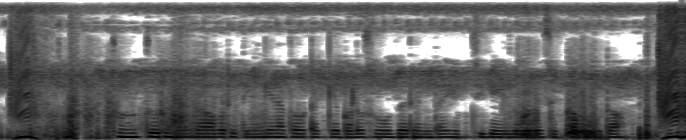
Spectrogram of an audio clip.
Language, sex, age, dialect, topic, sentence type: Kannada, female, 18-24, Coastal/Dakshin, agriculture, question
